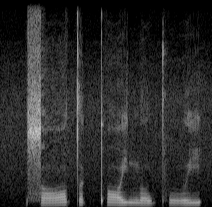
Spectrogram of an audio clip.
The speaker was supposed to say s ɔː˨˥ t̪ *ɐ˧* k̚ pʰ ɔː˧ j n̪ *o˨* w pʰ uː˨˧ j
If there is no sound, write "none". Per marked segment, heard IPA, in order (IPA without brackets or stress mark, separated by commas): ɐ˧, o˨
